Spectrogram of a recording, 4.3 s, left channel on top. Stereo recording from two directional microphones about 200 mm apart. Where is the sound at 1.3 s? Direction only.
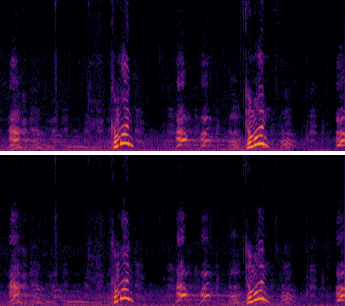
60° left (ahead or behind).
